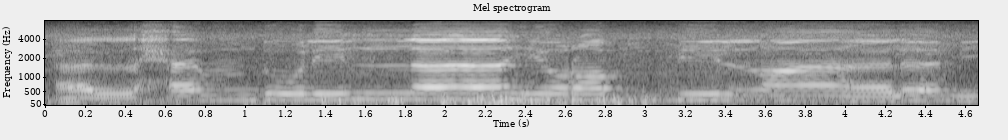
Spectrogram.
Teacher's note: Jangan ada suara e-nya. Matikan betul-betul dengan menampakkan sifat huruf lam itu namanya tawassut. Artinya suara yang tidak tertahan dan tidak terlepas. Jangan al tertahan dan bukan terlepas.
